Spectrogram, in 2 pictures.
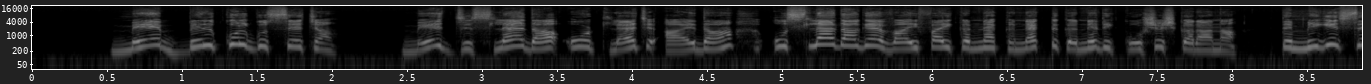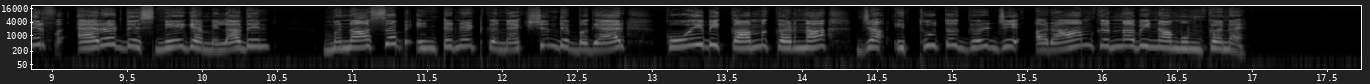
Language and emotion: Dogri, angry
